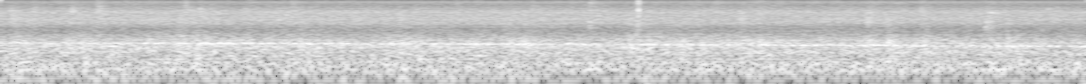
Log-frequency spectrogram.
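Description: Diesel railcar running, heard from inside the passenger cabin: a steady rumble of engine and wheels on rail, with a faint whine that slowly drops a little in pitch.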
